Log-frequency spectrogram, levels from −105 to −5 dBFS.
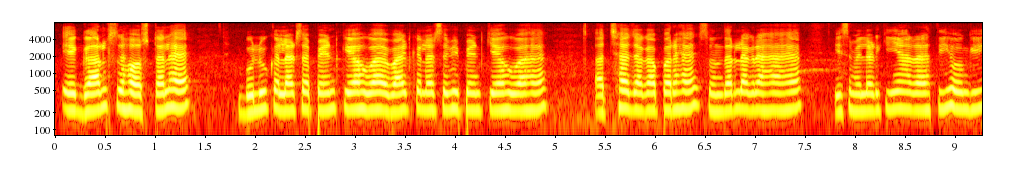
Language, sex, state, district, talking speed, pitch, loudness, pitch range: Hindi, female, Bihar, Patna, 205 wpm, 225 Hz, -18 LUFS, 220-235 Hz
